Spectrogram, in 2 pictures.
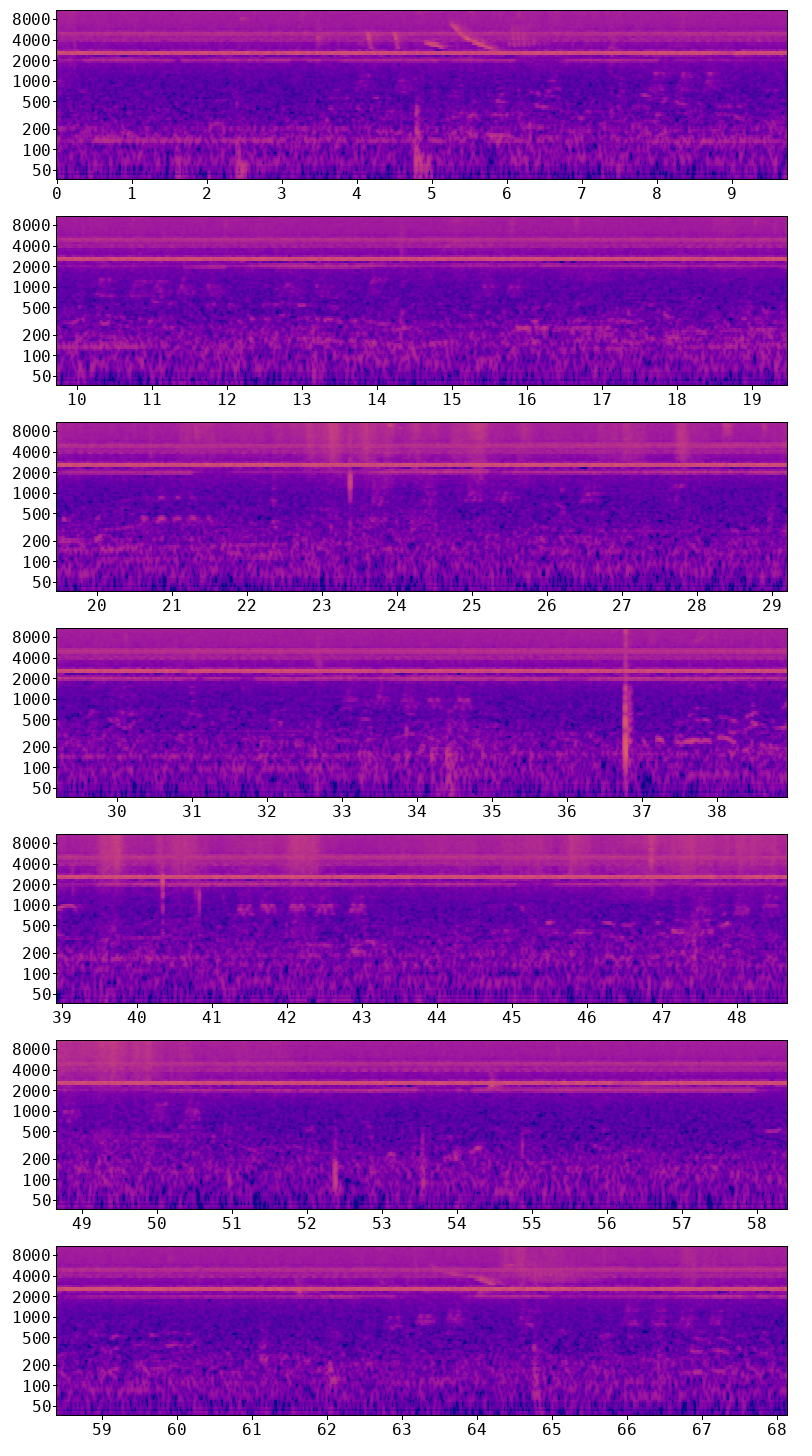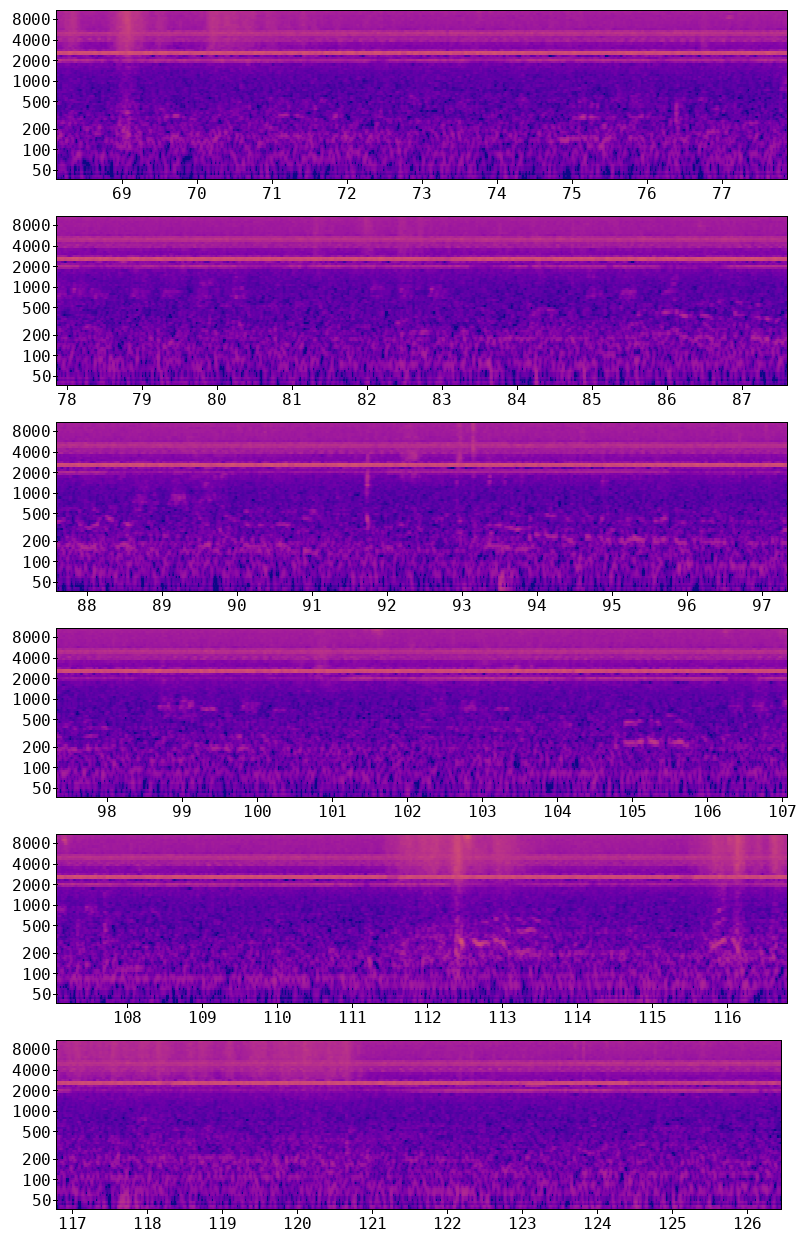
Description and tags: crickets night south america and distant interior voices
